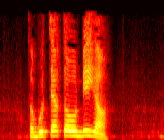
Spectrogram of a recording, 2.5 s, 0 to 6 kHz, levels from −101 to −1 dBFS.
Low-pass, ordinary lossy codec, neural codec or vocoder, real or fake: 5.4 kHz; MP3, 32 kbps; codec, 16 kHz, 0.5 kbps, X-Codec, HuBERT features, trained on balanced general audio; fake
